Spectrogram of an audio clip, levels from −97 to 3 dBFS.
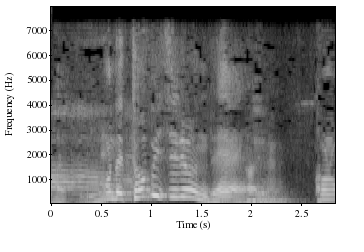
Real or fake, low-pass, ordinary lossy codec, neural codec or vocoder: real; 7.2 kHz; none; none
